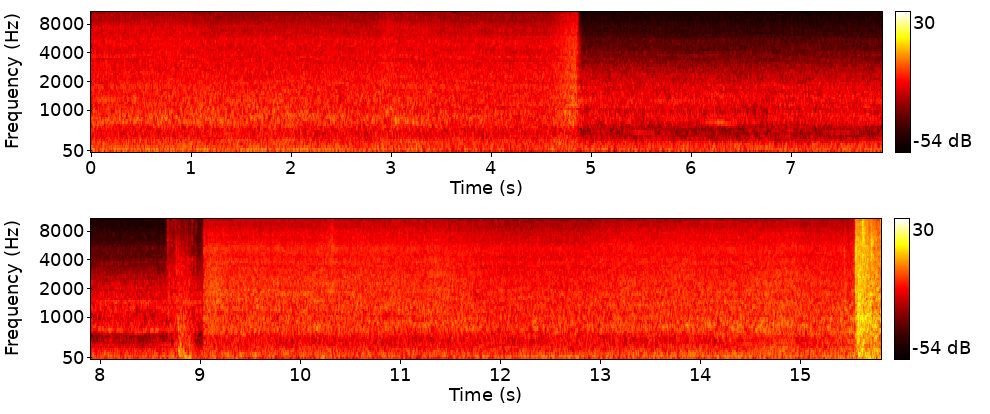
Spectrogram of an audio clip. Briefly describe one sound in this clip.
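A car engine roars steadily as it drives.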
